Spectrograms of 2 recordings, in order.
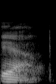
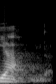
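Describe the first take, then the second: First: The word begins with a full separate E vowel. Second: The word begins with a short Y-like glide. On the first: The speaker calls it wrong. "Nimeni nu pronunță ea" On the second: The speaker calls it right. "Acolo e un I, nu este un E"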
